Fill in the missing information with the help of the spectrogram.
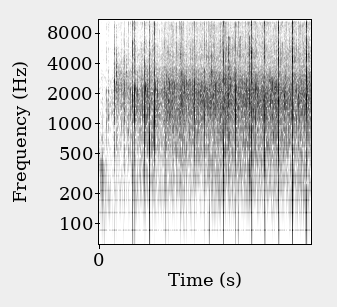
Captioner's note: audience applauding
